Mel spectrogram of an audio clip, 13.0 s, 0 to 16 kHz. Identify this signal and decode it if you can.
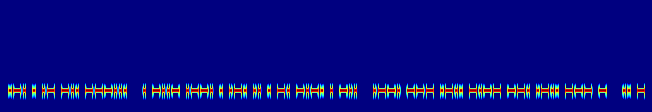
Morse code, heard as a keyed tone, about 25 wpm, 600 Hz. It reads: READ: EXPERIENCED POLYGLOT IT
